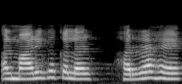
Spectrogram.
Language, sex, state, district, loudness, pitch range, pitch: Hindi, female, Jharkhand, Palamu, -14 LUFS, 250-280 Hz, 255 Hz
